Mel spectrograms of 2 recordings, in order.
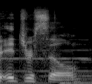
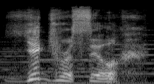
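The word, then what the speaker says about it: Yggdrasil: Despite Despite the fact that it was named after Idrasil. Oh, I pronounced it. I'm disappointed by the fact that you pronounced it Yiddrasil.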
